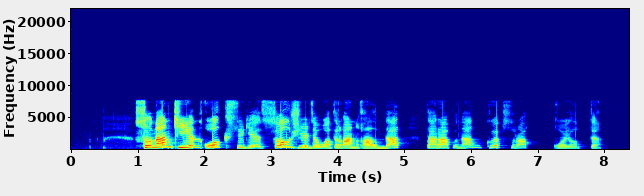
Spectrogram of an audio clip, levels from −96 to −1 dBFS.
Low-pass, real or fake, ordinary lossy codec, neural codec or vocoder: none; real; none; none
